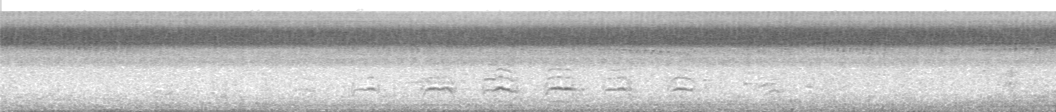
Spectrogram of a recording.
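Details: Chorus of Greek cicadas in a Corfu park, a continuous piercing high buzz that never pauses, while a bird adds a run of short, repeated chirping notes midway before falling quiet.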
